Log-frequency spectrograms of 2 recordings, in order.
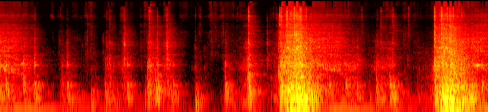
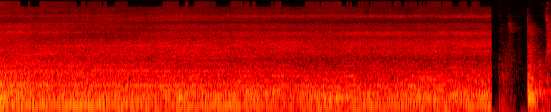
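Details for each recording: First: Old Toro CCR Powerlite snowthrower on full choke, primed three times: two hard recoil pulls whir and die away with no firing; it ran only on starting fluid because the carburetor needle was installed upside down on the float, so no fuel reached the bowl. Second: Old Toro CCR Powerlite snowthrower after reinstalling the upside-down carburetor needle and cleaning the bowl: choked, primed and started on fuel, it holds a steady, even buzz without surging or missing, then shuts off; running normally.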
